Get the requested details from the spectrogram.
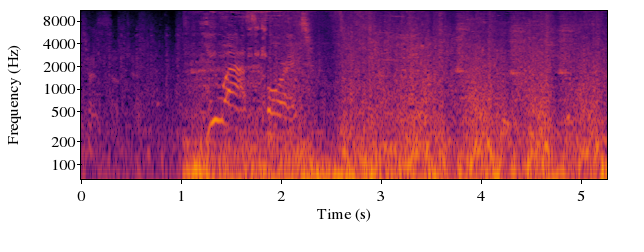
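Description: Flames roar and burst with heavy booming blasts.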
